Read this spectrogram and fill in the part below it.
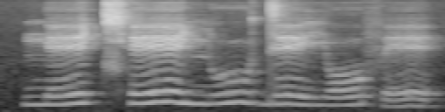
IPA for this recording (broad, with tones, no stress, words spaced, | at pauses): ŋeː˨˥t͡ɕʰeː˧˥˧ɲuː˧˥˧ de˦˨joː˨˥f e˩˧˩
